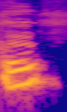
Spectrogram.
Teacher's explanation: ऊ बोल रहे हैं, गोला बन रहा है ओठ का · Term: वृत्तमुखी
